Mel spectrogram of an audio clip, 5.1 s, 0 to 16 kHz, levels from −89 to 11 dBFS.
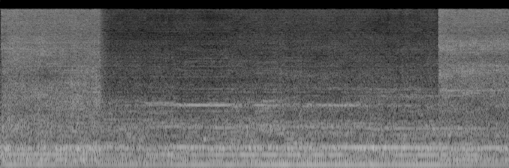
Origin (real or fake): fake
